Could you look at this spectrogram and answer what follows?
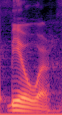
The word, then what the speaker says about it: BioWare: más específicamente por BioWare, o no sé cómo es la pronunciación. – BioWare, está bien. Perfecto.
